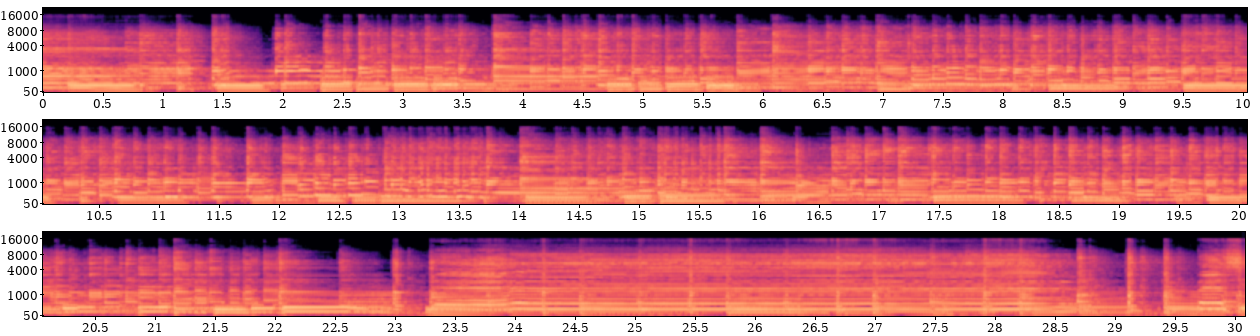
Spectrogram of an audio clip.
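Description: Instrumental break of a Cretan folk song played live on plucked strings, a laouto and a guitar: a quick, busy melody, then a stretch of long held notes near the end.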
